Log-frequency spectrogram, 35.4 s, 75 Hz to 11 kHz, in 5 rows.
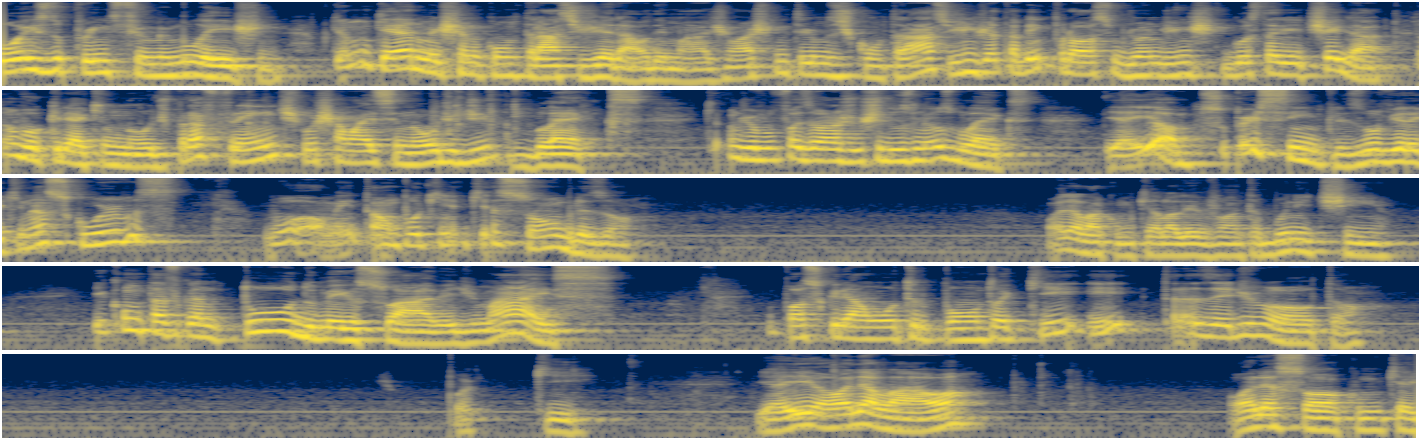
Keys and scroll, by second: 7.1 alt+s, 8.5 Tab, 9.2-10.3 typing, 10.3 Return.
